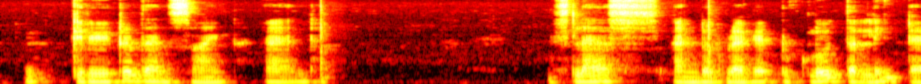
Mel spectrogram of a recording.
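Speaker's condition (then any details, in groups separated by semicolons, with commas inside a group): No condition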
